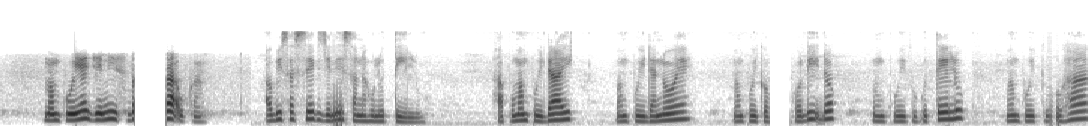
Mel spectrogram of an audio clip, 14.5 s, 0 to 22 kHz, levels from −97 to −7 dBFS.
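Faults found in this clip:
Input switched to a poorer device, 0.0–3.34 s: dull, boxy band, noise floor about 45 dB below signal, level about 5 dB different. Likely cause: input on a narrowband headset profile or secondary mic. Distinguished from the mSBC path, which carries up to 8 kHz after 3.34 s. Change is abrupt with no silence at the switch, so a device change rather than a gradual filter or gain drift.

Concealed Bluetooth headset packet loss, 0.99 s: one 22.5 ms hole filled by repeating the previous waveform. 4.43–4.55 s, between "bisa sek" and "sanahulu telu": losses scattered over 120 ms, longest run 22.5 ms, buzzy, with warble at recovery. 12.62–12.64 s: 30 ms, brief buzz. 13.95–14.12 s: scattered over 165 ms, longest run 30 ms, stuttering buzz. Unlike a stall, level holds and there is no gap.

Playback stall, 1.78–2.22 s: output fully silent for 431 ms, then sound resumes. 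10.26–10.54 s, right after "daik mampui danoe mampui": 276 ms of silence. Likely cause: player buffer underrun or blocked audio thread. Distinguished from concealed packet loss by true silence instead of a held buzzy tone. The gaps also last hundreds of milliseconds, not tens.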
